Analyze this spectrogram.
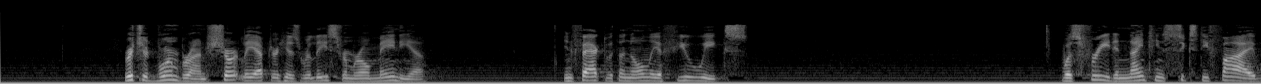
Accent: American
